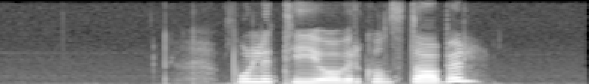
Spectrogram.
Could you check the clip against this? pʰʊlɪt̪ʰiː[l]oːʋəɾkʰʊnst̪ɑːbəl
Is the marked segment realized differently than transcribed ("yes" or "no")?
yes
